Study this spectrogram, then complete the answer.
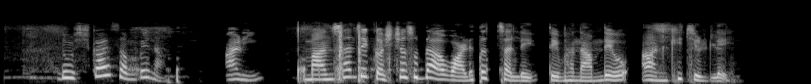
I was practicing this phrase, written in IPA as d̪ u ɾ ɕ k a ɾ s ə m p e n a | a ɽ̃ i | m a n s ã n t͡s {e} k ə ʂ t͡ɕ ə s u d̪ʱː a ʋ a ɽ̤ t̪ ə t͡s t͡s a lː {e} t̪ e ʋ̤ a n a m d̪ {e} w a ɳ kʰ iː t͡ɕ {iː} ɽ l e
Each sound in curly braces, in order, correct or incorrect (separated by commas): correct, correct, correct, incorrect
